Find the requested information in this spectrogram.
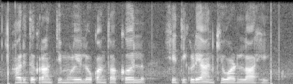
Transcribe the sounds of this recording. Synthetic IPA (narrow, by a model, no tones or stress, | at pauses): həɾit̪kɾãnt̪iːmuɭelokãnt͡sakʰəl | ɕet̪ikɽeankʰiʋaɽlaːɦe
